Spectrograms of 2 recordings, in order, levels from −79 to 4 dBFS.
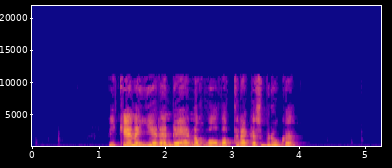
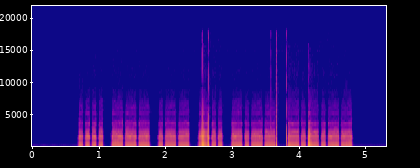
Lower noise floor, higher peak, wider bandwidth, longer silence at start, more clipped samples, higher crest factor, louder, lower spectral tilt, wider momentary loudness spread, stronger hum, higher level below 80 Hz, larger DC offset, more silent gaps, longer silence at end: about the same, -72 dBFS vs -71 dBFS; first, -2 dBFS vs -6 dBFS; second, 11.5 kHz vs 18 kHz; first, 1.15 s vs 0.7 s; neither; second, 18 dB vs 24 dB; first, -19 LUFS vs -29 LUFS; first, -5.5 dB/octave vs -3.5 dB/octave; about the same, 10 LU vs 10 LU; second, none vs 60 Hz at -70 dBFS; first, -50 dBFS vs -72 dBFS; neither; neither; first, 1.3 s vs 0.5 s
